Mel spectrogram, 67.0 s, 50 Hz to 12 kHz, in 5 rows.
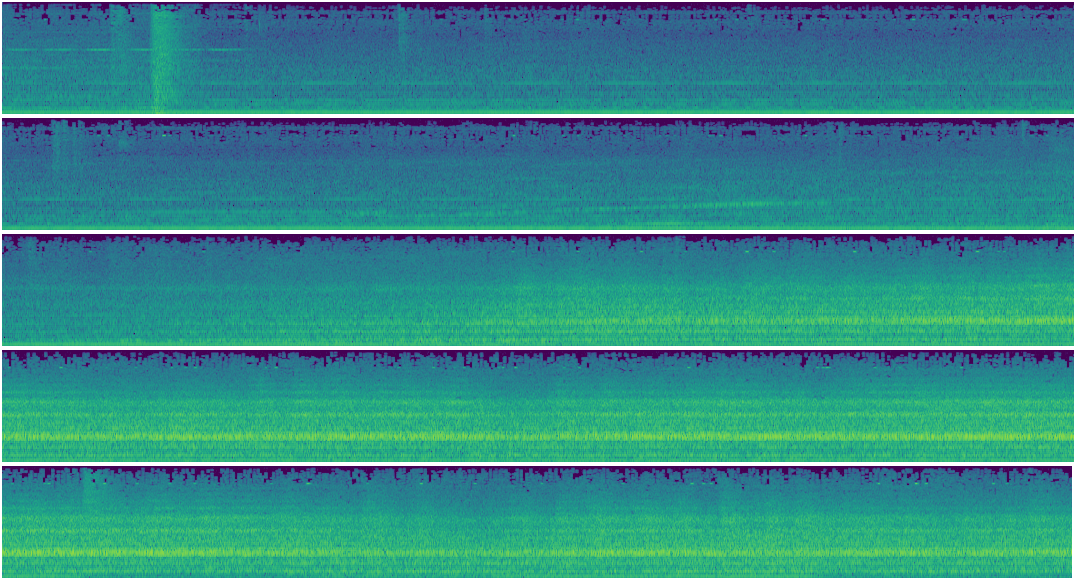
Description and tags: Metro trip 4
Madrid metro trip. Recorded with Soundfield SPS200, Sound Devices 788T, converted to stereo by Harpex-X
ambiance, ambisonic, field-recording, metro, subway, train, tube, underground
